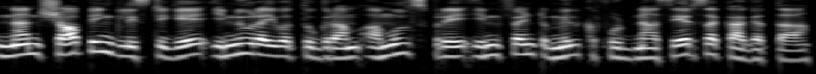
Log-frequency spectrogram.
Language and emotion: Kannada, neutral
